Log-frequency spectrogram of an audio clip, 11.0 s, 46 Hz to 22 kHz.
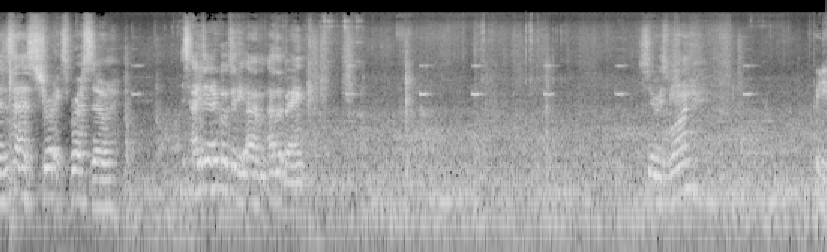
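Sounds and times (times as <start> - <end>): elevator low hum: 0.9 - 11.0.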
